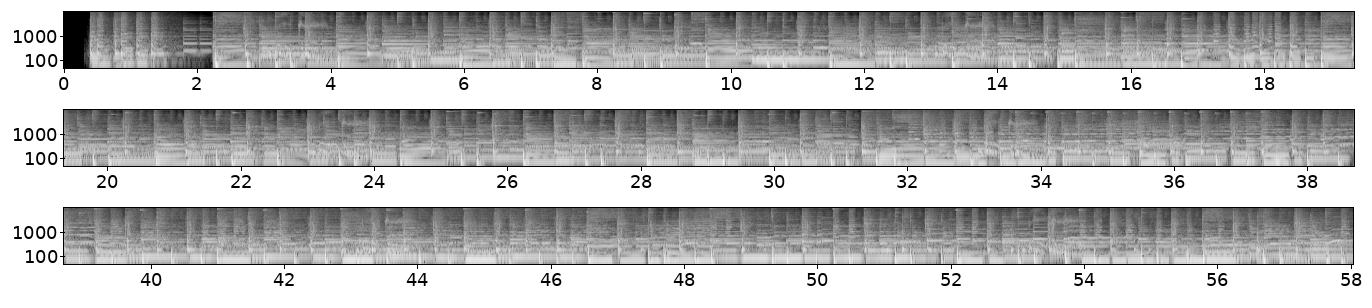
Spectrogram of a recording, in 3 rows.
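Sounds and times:
cheesy 1960s TV theme song: 0:00.3 - 0:58.0.

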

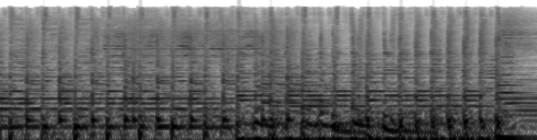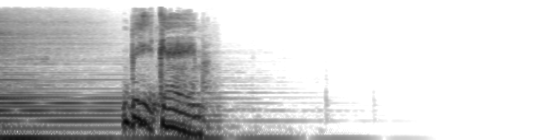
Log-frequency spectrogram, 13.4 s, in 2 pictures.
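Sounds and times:
crazy fun polka music bed: 0:00.0 - 0:09.4.

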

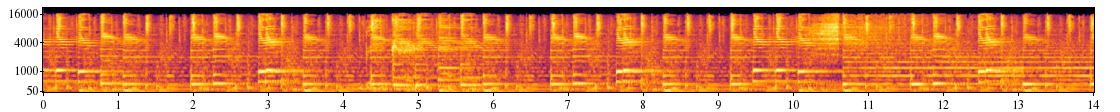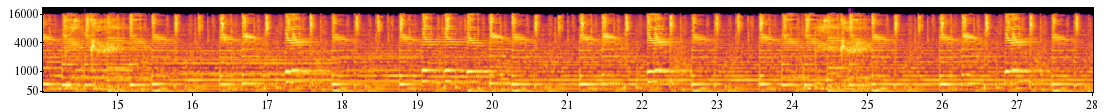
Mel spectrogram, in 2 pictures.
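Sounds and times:
Indian soundscape background world music, groovy and powerful: 0:00.0 - 0:28.0.

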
